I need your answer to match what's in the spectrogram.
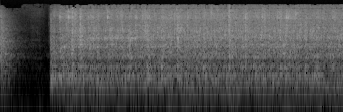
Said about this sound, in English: Oh, I haven't whizzed the onions. Whizz the onions.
